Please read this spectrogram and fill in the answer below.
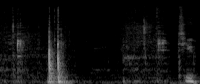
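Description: Two quick sharp taps about half a second in as a plastic model-kit wing part is handled and set down on a cutting mat, followed by a few faint ticks.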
